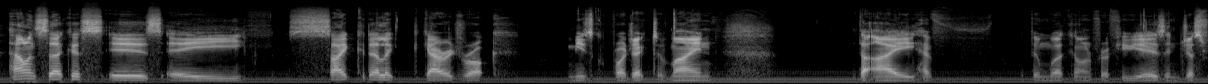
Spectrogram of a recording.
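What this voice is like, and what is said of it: British accent. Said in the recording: “As you might tell from my accent, I'm from the UK”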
